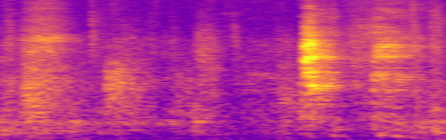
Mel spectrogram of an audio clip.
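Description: Soft handling sounds at a foosball table: rods shifting in their bearings and faint taps, with a sharper knock about one and a half seconds in.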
